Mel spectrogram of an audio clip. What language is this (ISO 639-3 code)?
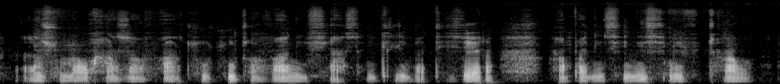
msh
